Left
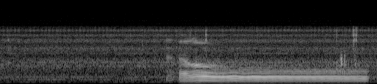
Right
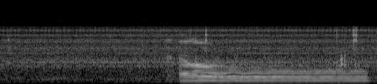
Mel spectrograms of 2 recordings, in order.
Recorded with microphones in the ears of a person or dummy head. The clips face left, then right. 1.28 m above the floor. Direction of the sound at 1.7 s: 70° left (ahead or behind).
